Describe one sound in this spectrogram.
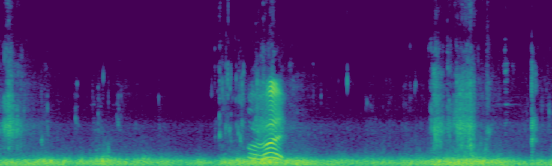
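Small waves lap against a boat.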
